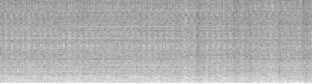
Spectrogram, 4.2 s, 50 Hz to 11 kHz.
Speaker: there's a starter we're under way 60 pounds of oil pressure cruising it 1500 rpm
